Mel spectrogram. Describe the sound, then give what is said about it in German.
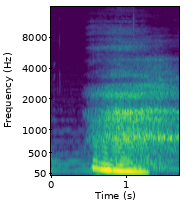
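A single long breath out during a guided breathing exercise: quiet at first, then a breathy, lightly voiced exhale that swells and slowly fades away. “Atme nun 8 Zähler aus.”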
